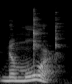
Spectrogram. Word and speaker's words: Namor: character Namor or or they they call them no more did you notice that yeah I have never ever heard anybody pronounce the name that way but I think it's because of the like I guess what's the word I'm looking for the heritage of the character you know what I mean so maybe that's why they they worded that or the the way they pronounce it that way but what do you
